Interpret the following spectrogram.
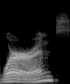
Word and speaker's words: weren't: Entonces, fíjense bien que normalmente wasn't and weren't lo utilizamos, a ver, weren't lo pronunciamos como una sola sílaba, weren't. ¿Ok? No decimos weren't ni weren't, but weren't. ¿Ok? Entonces, una sílaba, weren't.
